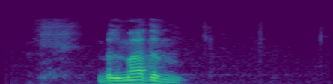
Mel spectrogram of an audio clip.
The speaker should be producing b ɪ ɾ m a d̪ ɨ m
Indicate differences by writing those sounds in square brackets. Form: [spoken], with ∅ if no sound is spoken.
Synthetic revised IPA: b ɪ [l] m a d̪ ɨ m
